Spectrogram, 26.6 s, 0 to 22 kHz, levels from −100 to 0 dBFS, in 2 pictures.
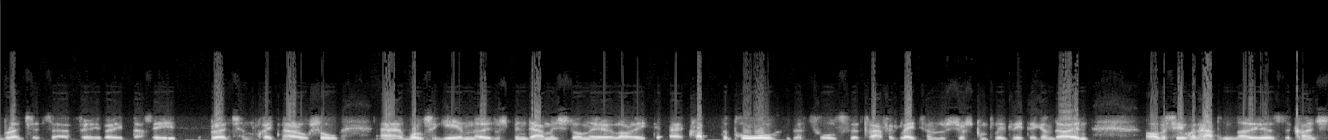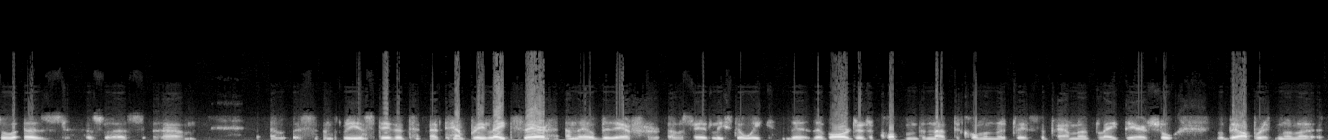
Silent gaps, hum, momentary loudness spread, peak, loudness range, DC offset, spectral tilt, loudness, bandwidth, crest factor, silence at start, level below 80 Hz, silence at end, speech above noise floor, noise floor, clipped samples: none; none; 13 LU; -6 dBFS; 5 LU; under 0.1%; -5.5 dB/octave; -20 LUFS; 12.5 kHz; 14 dB; 0 s; -58 dBFS; 0.05 s; 21 dB; -41 dBFS; under 0.1%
